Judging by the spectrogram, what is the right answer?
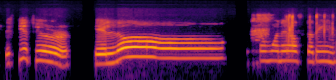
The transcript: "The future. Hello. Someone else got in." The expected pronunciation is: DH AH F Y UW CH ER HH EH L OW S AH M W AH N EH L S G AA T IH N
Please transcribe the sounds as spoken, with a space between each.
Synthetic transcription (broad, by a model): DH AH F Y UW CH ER HH EH L OW S AH M W AH N EH L S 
